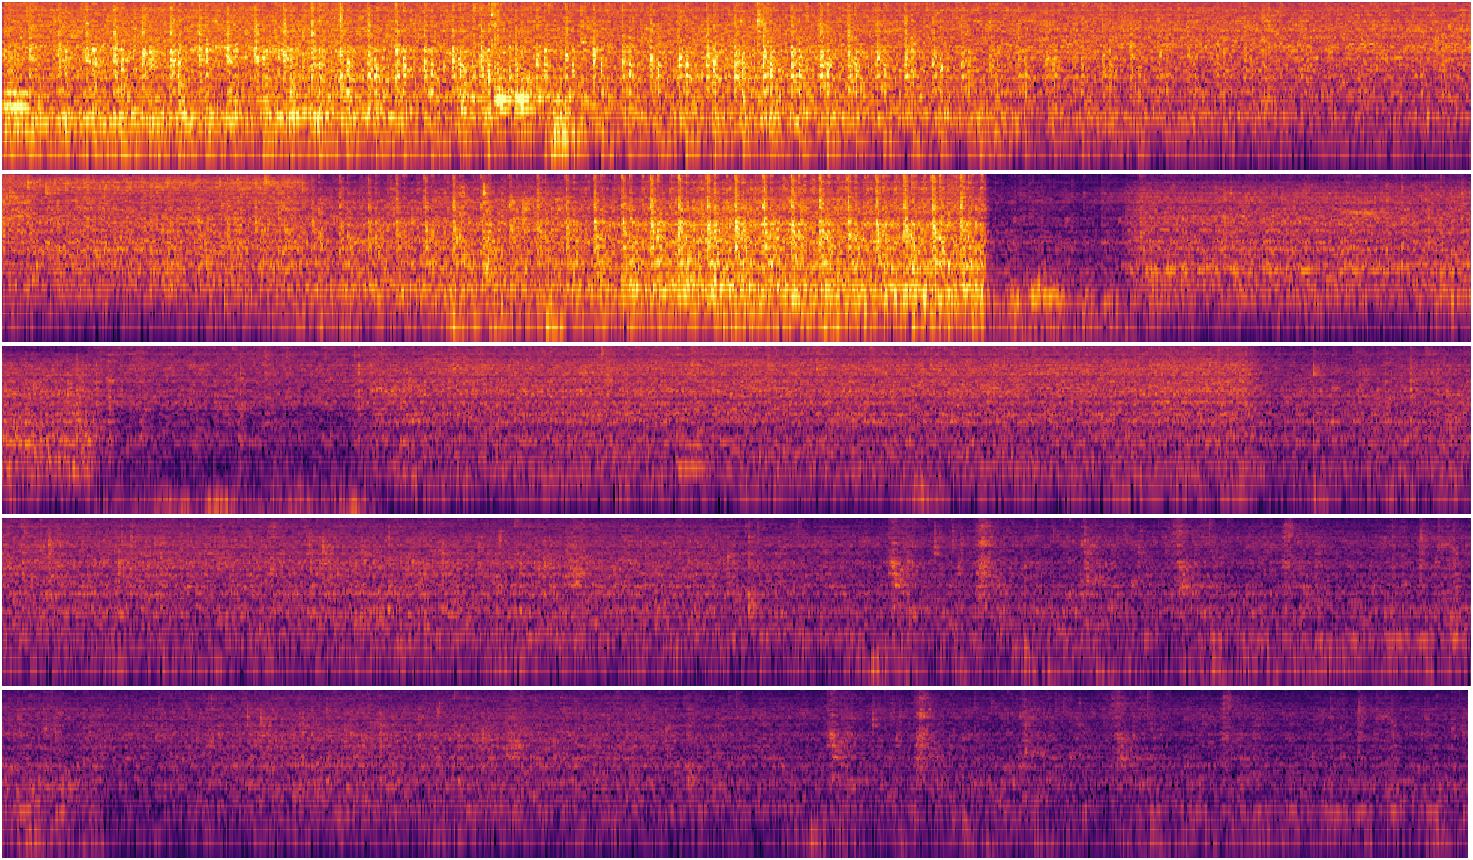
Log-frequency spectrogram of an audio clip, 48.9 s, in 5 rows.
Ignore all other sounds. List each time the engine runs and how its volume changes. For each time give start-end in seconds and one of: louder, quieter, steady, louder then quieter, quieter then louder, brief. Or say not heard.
0.0-16.4 quieter then louder.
